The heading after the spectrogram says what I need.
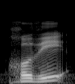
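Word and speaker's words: خذي: Khudhil kitaba, di sini khudhi, dan di sini ada kasroh, ya. Khudhi bacanya khudhi begini. Ini aslinya disukun.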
